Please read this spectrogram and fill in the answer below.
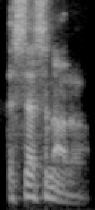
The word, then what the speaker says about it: Assassinato: Like, how do you pronounce it properly? How do we do it? – Assassinato. – Assassinato? Cool. So it is straightforward.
